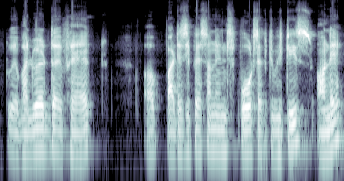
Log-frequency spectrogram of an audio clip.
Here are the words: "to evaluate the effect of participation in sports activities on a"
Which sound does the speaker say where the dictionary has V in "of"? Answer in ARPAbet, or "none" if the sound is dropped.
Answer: B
